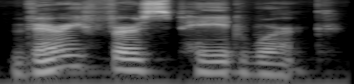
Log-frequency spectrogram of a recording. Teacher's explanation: This T in first can disappear.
